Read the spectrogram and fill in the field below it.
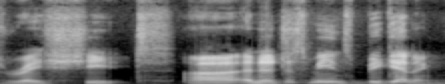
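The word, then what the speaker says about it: בראשית: it's called Genesis Genesis comes from a Hebrew word it's pronounced race sheet and it just means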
